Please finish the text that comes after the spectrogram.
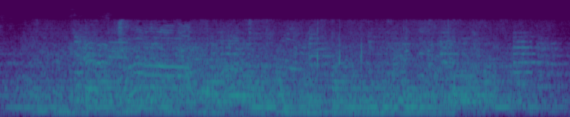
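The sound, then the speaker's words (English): Church bells ring continuously at the Vatican with long, overlapping tones while a large crowd cheers and shouts underneath, as white smoke signals the cardinals' election of Joseph Ratzinger as Pope Benedict XVI. The whole scene is loud and steady from start to finish. “Bells, white smoke, and cheering crowds at the Vatican today.”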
